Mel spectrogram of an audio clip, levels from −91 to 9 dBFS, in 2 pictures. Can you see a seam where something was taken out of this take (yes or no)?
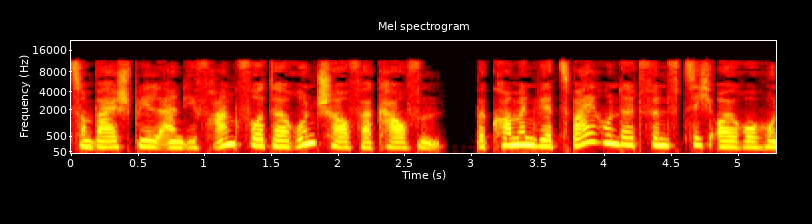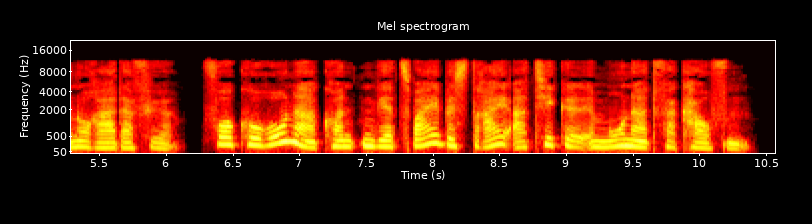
yes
